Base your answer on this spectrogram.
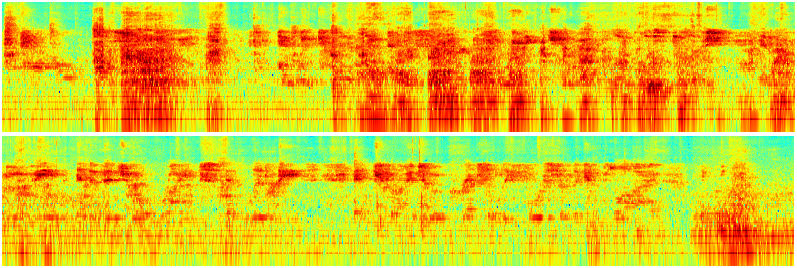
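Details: Two Rottweilers growl in low, rumbling bursts while playing tug-of-war, as a person talks over them.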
